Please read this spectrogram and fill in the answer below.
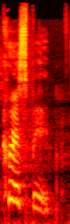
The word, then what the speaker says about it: Chrispy: Okay, I am, my name is Chrispy, that's spelled C-H-R-I-S-P-Y, also known as Lando Cal Crispian, the ad lib queen and sloppy toppy goddess.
